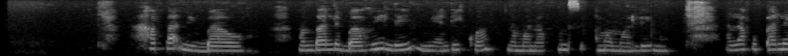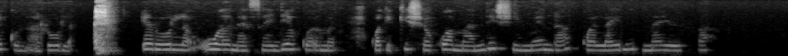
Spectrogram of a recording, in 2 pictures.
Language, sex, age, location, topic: Swahili, female, 18-24, Nakuru, education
